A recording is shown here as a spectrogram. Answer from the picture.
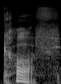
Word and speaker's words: cuff: and by the way it's pronounced cuff not cup there are four muscles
